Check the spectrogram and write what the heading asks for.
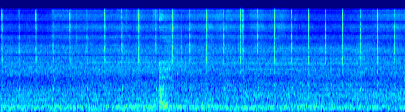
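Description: Steady ticking of a Dodge's turn-signal indicator in the car's cabin, about three ticks a second, over the low, even hum of the running engine and road.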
